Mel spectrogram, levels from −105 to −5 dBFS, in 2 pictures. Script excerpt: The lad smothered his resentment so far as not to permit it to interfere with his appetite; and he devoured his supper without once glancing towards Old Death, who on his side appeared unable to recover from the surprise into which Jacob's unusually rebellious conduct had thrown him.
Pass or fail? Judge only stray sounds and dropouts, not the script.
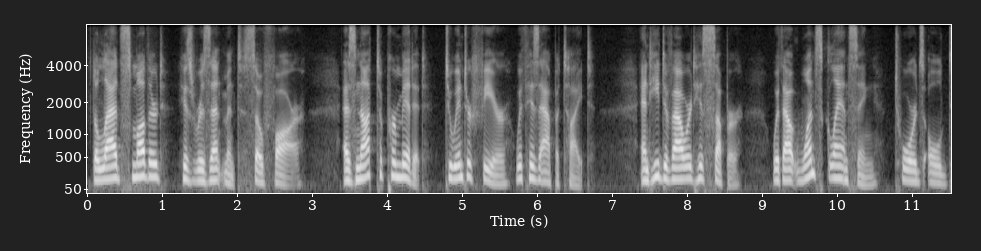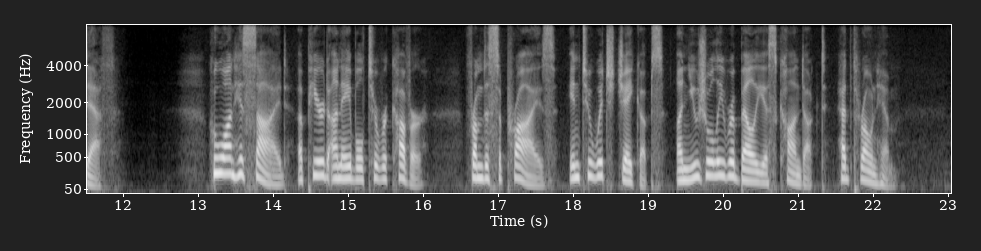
pass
